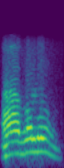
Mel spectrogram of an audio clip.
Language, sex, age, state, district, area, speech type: Bengali, male, 45-60, West Bengal, Darjeeling, rural, conversation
